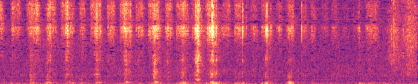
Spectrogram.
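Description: A pointed wooden stylus scratches lines into a black-coated scratch-art paper page in a bound book. The result is a quiet, steady, irregular run of dry scratching strokes, each a short rasp with a low body and a bright, hissy edge.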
